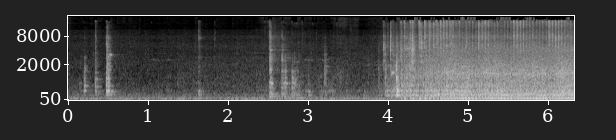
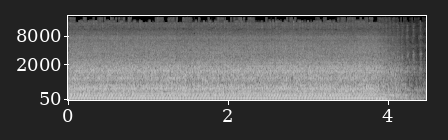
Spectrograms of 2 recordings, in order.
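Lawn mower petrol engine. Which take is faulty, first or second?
first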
